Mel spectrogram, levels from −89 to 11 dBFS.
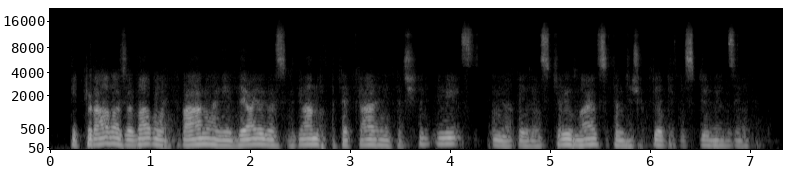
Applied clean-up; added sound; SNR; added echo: neural mask model DeepFilterNet 3.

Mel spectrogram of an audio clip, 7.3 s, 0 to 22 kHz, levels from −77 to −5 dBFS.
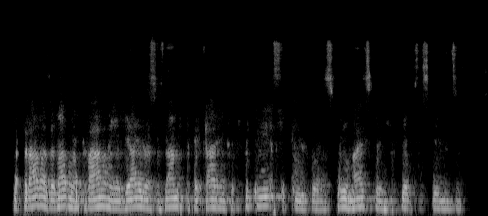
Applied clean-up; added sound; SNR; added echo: neural mask model Resemble Enhance denoiser.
